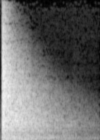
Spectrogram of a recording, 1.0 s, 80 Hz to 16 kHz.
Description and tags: Medium Explosion
-Gunshot
-Explosions
-Bang
Mic(s): Shure SM7B
Source: Balloon Popping in a Stairwell
Processing: Limiting, HPF ~40Hz, natural reverb.
Channel: Stereo
Gunshot, Bang, shoot, machine, studio, war, shot, Explosion, gun, game, Rifle, Bomb, Hit, foley, Boom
